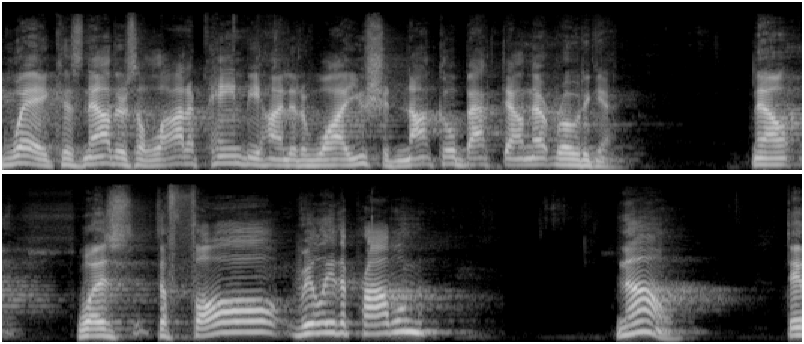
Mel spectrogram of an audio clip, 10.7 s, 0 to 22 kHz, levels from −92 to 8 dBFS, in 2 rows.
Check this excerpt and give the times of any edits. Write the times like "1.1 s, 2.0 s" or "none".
none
